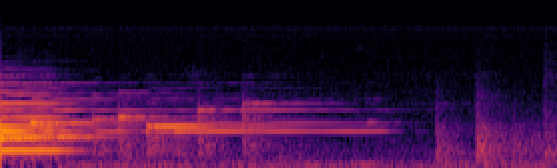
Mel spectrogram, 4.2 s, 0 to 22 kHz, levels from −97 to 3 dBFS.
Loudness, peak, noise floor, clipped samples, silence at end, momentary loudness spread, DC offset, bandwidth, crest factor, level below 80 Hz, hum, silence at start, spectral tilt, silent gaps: -34 LUFS; -12 dBFS; -60 dBFS; under 0.1%; 0.5 s; 25 LU; under 0.1%; 5 kHz; 22 dB; -64 dBFS; none; 0 s; -7 dB/octave; none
